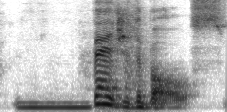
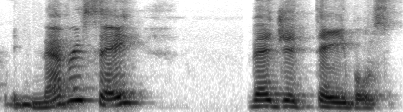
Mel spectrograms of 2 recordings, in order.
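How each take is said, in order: First: Vegetables said in three short beats, VEJ-tuh-bulls, slowly; correct pronunciation. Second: Vegetables said with a long "tay" in the middle, veh-juh-TAY-bles; wrong pronunciation. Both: Shown as a demonstration. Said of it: "Listen to the pronunciation".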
